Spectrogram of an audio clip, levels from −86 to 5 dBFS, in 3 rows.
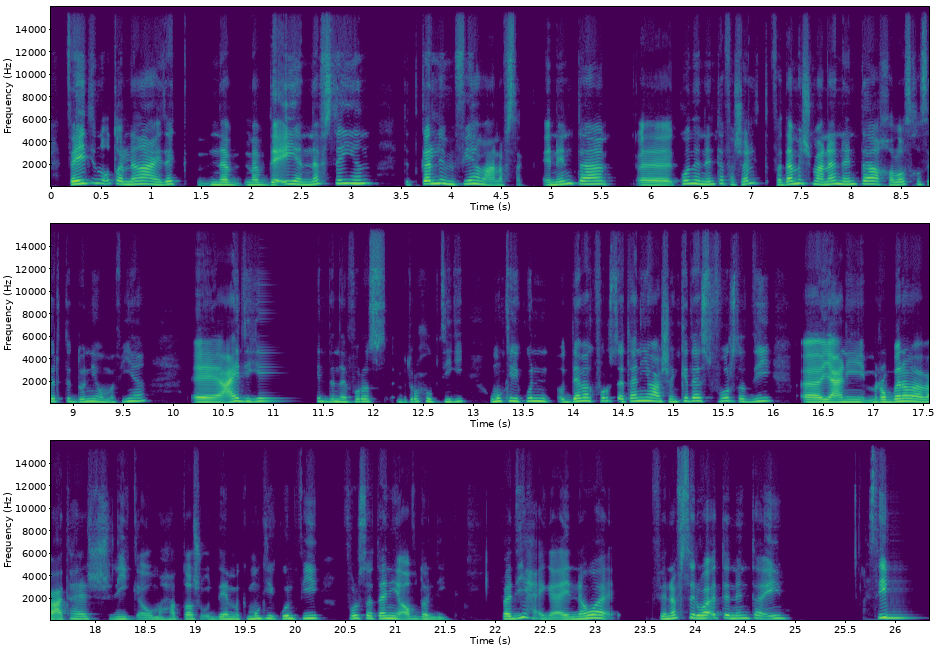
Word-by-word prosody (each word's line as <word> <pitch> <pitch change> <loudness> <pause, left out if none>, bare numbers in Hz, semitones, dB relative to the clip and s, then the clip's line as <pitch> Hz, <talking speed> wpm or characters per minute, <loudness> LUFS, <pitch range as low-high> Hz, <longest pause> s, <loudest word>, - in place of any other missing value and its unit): فهي 275 +5 +7
دي 340 - -6
النقطة 300 -4 -2
اللي 245 0 +2
أنا 275 +1 +4
عايزاك 255 +1 0
نب 215 -1 0
مبدئيًا 215 +5 +2
نَفْسيًا 315 +6 +1 0.3
تتكلِّم 280 +5 +3
فيها 290 +4 +1
مع 220 -8 0
نَفْسك، 185 -7 -10 0.2
إن 210 +2 0
أنت 275 -1 +2 0.3
آآ 195 -2 +2
كون 295 - 0
إن 275 - +2
أنت 260 +5 -2
فشلت، 265 - -5
فده 235 +5 +3
مش 310 -1 0
معناه 250 0 +3
إن 285 -1 +3
أنت 265 +2 0
خلاص 245 -3 +1
خسرت 240 +1 -6
الدنيا 220 +1 -1
وما 175 -2 -6
فيها، 255 +8 -2 0.5
آآ 190 -1 +4
عادي 250 +3 +2 0.4
جدًا 225 -2 -1
الفُرَص 225 +3 -4
بتروح 210 +5 -7
وبتيجي 220 +1 -4 0.2
وممكن 255 +4 +1
يكون 255 -1 +1
قُدّامك 250 +8 +1
فرصة 265 -3 -2
تانية 280 +4 +2
وعشان 240 -4 +1
كده 280 0 +1
س 280 - -8
الفرصة 260 -2 -4
دي 255 +7 -3 0.3
آآ، 195 -1 +5
يعني 200 +1 +4
ربِّنا 230 +5 +4
ما 230 -3 +4
بعتهاش 205 +2 -1
ليك 190 -1 -6
أو 165 -2 -7
ما 155 - -6
حطّهاش 185 +3 -5
قُدّامك، 180 +1 -4
ممكن 225 +3 0
يكون 225 +2 0
في 240 +3 -1 0.2
فرصة 245 +1 -1
تانية 235 -2 +2
أفضل 190 -5 -4
ليك. 145 -3 -10 0.5
فدي 215 +10 +3
حاجة، 175 - -3
إن 185 +3 -1
هو 265 +3 +3 0.4
في 210 - -5
نَفْس 270 +5 0
الوقت 270 +1 +2
إن 245 -2 +1
أنت 260 +1 -3
إيه، 240 +1 -2 0.8
سيب 275 -2 +1
240 Hz, 170 wpm, -21 LUFS, 205-270 Hz, 0.8 s, فهي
